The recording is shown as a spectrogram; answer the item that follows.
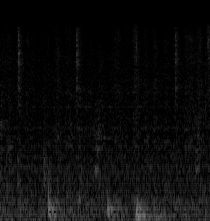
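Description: Faint rubbing of a pink rubber eraser on drawing paper, erasing pencil lines, with a few soft scuffs.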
